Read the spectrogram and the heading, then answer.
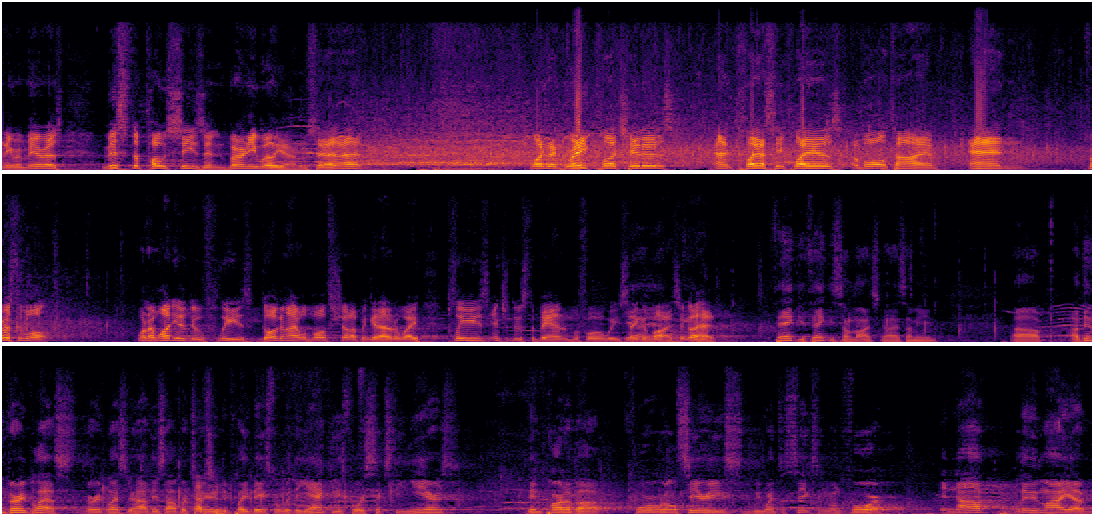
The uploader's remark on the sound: Live at the Tilles Center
